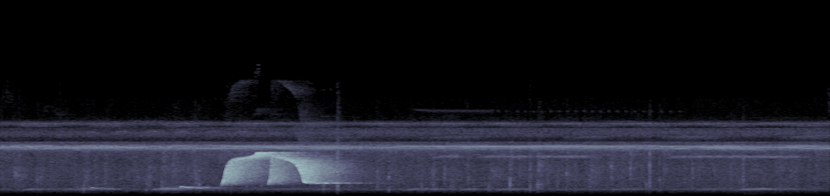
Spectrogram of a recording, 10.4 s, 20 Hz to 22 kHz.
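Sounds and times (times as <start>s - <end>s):
steady high insect drone: 0.0s - 10.3s
Screaming piha Lipaugus vociferans whistled call: 2.0s - 4.6s.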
